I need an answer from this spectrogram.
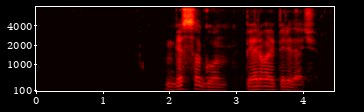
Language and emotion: Russian, neutral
